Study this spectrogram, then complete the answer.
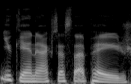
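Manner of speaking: annoying, stupid computer voice. Speaker imitates their computer when computer weirdness happens, annoying computer voice. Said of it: "I'm gonna use that voice".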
